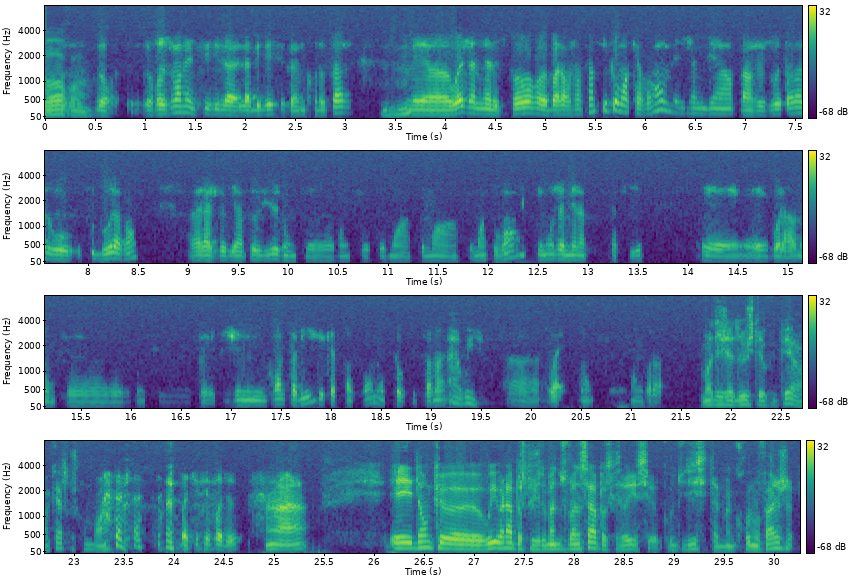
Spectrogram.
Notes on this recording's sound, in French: qui reçoit par téléphone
